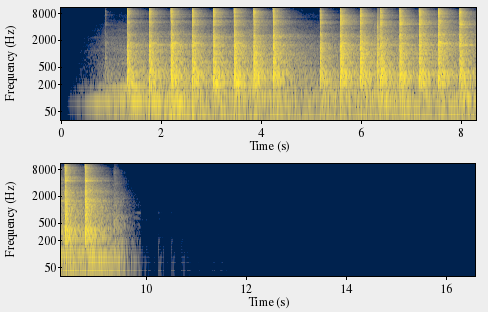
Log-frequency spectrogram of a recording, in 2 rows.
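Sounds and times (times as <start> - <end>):
hammer: 0.9 - 9.6.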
